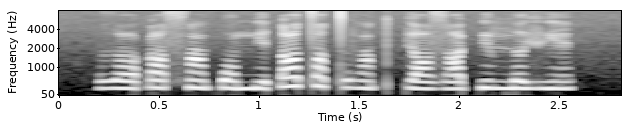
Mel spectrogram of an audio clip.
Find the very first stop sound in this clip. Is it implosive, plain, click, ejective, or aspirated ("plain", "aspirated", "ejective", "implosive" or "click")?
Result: implosive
